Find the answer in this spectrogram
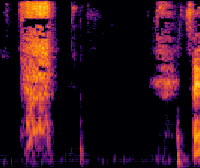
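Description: A zip on a crocheted clutch bag pulled shut in one quick rasp lasting about a third of a second, shortly after the start.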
